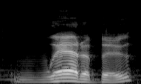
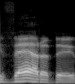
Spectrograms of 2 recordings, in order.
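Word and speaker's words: Wehraboo: aware of and that is a where a boo or I supposed to be probably pronounced it would be Vera boo because it's from the German Wehrmacht as I have now learned and he essentially accuses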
